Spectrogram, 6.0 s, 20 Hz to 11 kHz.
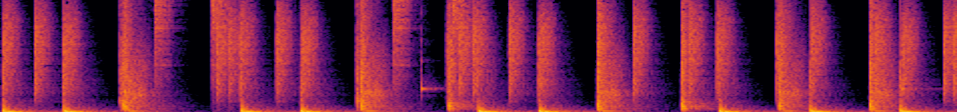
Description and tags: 4/4 - 80 bpm - Drums - Crazy Techno
A simple techno beats loop.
